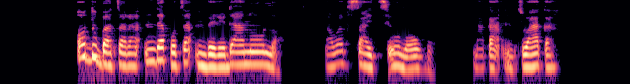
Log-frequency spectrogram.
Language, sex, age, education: Igbo, female, 15-29, tertiary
